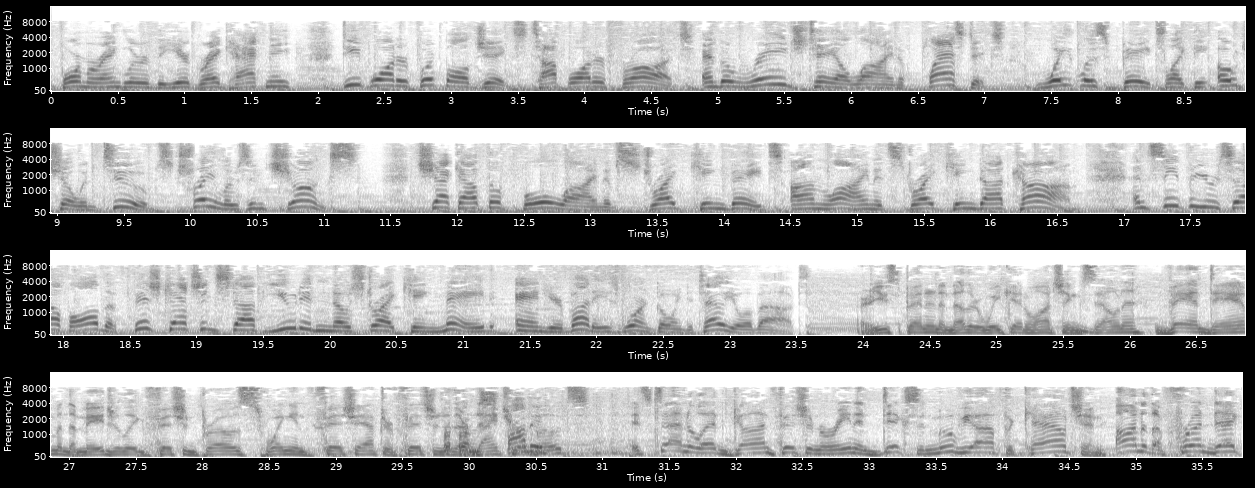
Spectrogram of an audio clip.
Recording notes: Live coverage at Bassmaster Classic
